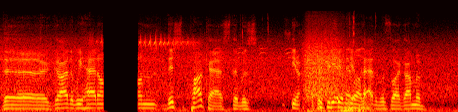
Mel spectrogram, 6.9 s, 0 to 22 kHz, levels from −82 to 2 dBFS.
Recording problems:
wind noise on the microphone; heavy; 5 dB below the speech
train or aircraft noise; faint; throughout; 20 dB below the speech
uneven, jittery; strongly; from 0.5 to 6 s
audio cutting out; at 1.5 s for 0.5 s

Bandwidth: 14.5 kHz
